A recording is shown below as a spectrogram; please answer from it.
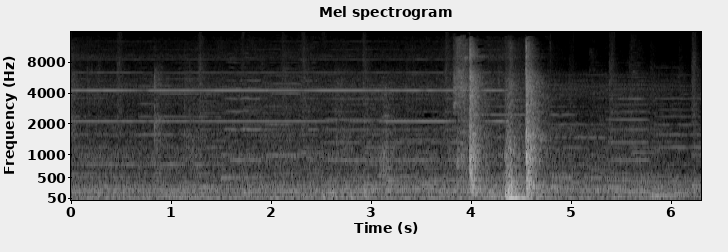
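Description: Background music, with the sliding passenger door of a Tågab X10 commuter train closing about four seconds in: two loud knocks about half a second apart, the second with a heavy thump.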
